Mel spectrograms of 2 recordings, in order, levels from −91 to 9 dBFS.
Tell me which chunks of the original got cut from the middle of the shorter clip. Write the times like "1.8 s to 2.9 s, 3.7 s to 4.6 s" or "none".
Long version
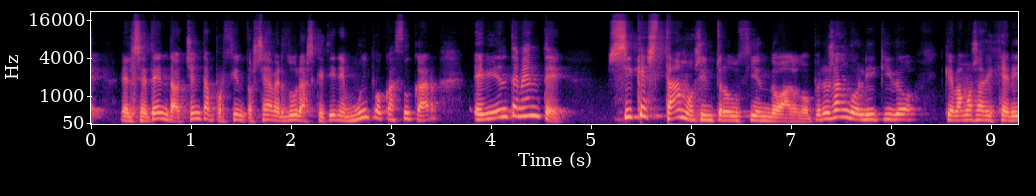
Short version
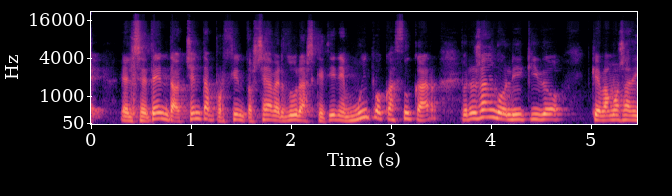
3.7 s to 7.2 s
